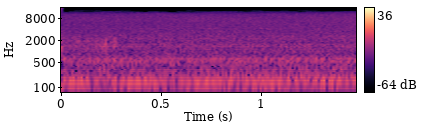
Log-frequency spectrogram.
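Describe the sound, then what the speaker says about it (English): Cessna C185 piston engine at full power, 2850 RPM, during the takeoff roll at about 40 knots: a loud, steady, droning roar with a constant pitch, close and continuous, with no voices. "the aircraft has full RPM, 2850 RPM, 40 knots"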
